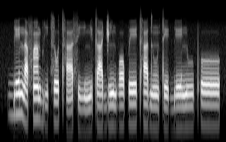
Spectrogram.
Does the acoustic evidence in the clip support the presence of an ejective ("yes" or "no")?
no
